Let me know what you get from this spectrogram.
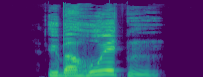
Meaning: inflection of überholen: 1. first/third-person plural preterite 2. first/third-person plural subjunctive II
- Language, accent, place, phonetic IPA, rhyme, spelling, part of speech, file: German, Germany, Berlin, [ˌyːbɐˈhoːltn̩], -oːltn̩, überholten, adjective / verb, De-überholten.ogg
